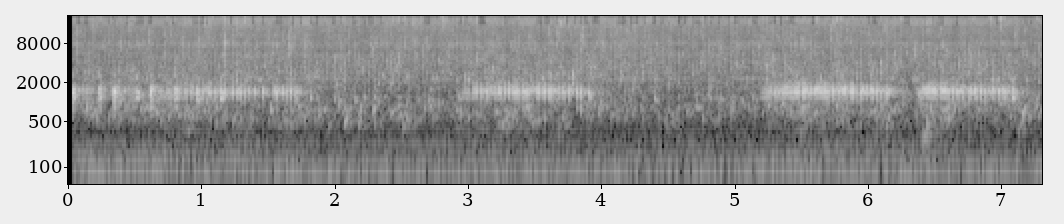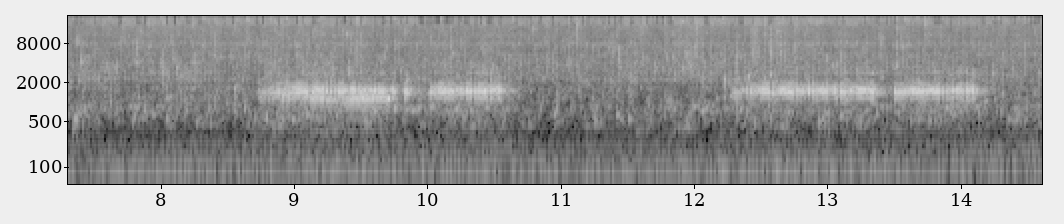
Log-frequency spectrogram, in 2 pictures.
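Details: Frogs or toads that moved into a fish pond in front of a house in Indonesia, a sound like the countryside near rice fields. Pulsed rattling trills about one to two seconds long repeat after short pauses over a soft trickle of water.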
